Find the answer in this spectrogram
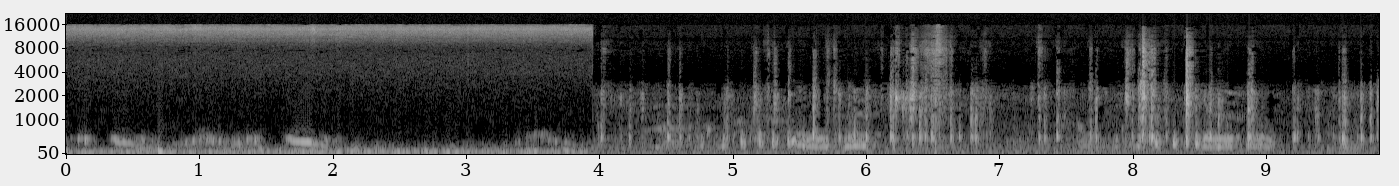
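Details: Pigeons cooing in a Bangladesh loft during feeding: a few soft, wavering low coos at first, then busy clicking and pecking sounds with scattered coos as the birds feed.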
